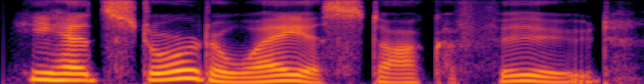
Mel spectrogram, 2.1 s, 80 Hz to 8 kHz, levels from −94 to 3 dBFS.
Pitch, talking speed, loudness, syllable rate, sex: 195 Hz, 225 wpm, -19 LUFS, 4.9 syllables/s, female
